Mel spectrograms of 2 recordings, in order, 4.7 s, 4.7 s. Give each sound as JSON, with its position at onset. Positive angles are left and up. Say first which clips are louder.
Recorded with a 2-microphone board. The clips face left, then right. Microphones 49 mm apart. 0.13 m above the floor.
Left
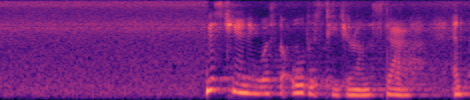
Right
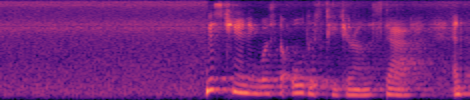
{"t": 2.1, "sound": "a woman speaking", "louder": "left 3 dB", "side_deg": 5, "distance_m": 1.6}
